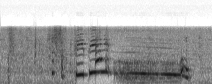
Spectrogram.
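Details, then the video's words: Three-year-old female Boston Terrier singing on cue; a long drawn-out tonal howl that slides slightly and holds steady for about two seconds, preceded by short yelps, with human voices and background noise. "Abby, the Boston terrier, Singing"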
